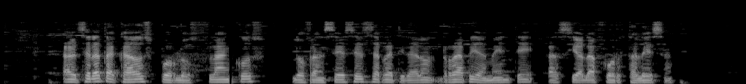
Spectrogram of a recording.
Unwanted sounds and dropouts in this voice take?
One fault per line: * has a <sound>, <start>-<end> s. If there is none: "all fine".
* has a dropout, 2.3-2.3 s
